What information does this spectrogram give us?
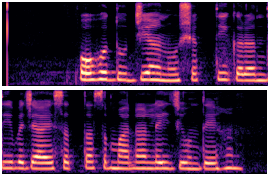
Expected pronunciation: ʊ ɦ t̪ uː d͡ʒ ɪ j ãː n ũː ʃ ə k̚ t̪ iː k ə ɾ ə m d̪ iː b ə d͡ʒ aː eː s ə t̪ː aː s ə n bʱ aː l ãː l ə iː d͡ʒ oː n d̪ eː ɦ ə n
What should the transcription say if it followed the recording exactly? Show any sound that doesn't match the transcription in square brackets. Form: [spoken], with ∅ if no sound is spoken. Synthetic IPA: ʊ ɦ [d̪] uː d͡ʒ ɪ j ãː n ũː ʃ ə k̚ t̪ iː k ə ɾ ə [n] d̪ iː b ə d͡ʒ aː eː s ə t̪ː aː s ə [m] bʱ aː l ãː l ə iː d͡ʒ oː n d̪ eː ɦ ə n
